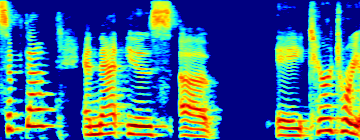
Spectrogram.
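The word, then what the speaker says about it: Ceuta: Okay, this one here, it's actually pronounced SIPTA, and that is a territory of Spain in the geographic country of Morocco.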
